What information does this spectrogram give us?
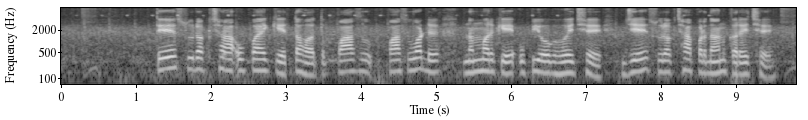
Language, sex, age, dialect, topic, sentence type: Maithili, male, 18-24, Eastern / Thethi, banking, statement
